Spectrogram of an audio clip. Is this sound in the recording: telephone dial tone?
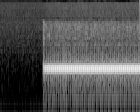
yes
